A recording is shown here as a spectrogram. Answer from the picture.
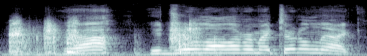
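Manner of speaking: high, loud complaint; mock disgust. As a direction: cry out in hammed-up revulsion. Mock disgust voiced for character.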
